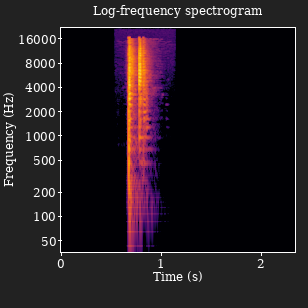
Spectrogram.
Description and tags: ARROW TARGET IMPACT SINGLE ARCHERY 08wav
Direct exterior mic recording of an arrow being setup and placed then fired from 40lbs English Longbow into fabric target.
Recorded on rode shotgun mic into Zoom H4N.
De noised/de bird atmos in RX6 then logic processing.
archer, archery, army, arrow, bow, bow-and-arrow, bullseye, close, closeup, fire, firing, flight, foley, impact, longbow, military, practice, projectile, shoot, shooting, shot, string, target, war, warbow, warfare, weapon, weapons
